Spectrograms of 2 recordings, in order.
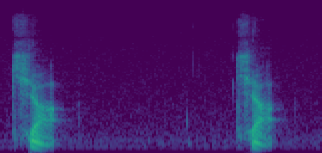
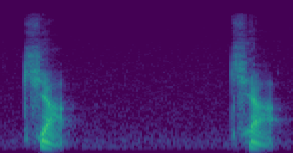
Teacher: the ya sound sort of kicks out the vowel sound from the previous syllable. Therefore, the E sound in ki has been taken over by the ya. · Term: single blended syllable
